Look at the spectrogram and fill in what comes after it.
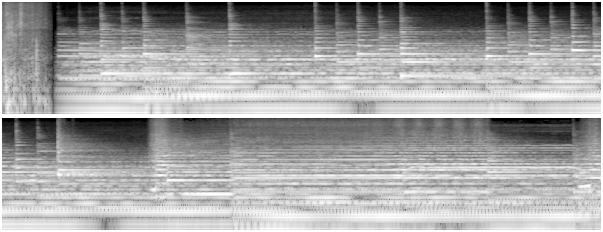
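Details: Gentle plucked harp-like music plays over a steady low drone, and a soft shimmering swell enters after about eight seconds.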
